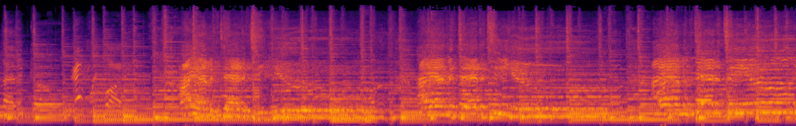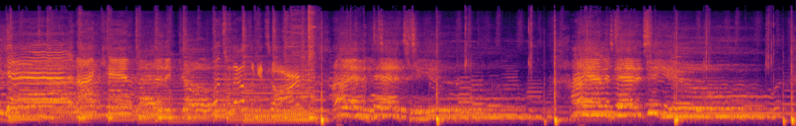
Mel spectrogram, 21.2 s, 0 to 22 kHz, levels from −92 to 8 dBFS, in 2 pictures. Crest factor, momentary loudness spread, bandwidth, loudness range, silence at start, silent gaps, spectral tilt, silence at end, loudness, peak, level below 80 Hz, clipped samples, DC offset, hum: 16 dB; 8 LU; 19 kHz; 4 LU; 0 s; none; -4.5 dB/octave; 0 s; -16 LUFS; 0 dBFS; -44 dBFS; under 0.1%; under 0.1%; none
